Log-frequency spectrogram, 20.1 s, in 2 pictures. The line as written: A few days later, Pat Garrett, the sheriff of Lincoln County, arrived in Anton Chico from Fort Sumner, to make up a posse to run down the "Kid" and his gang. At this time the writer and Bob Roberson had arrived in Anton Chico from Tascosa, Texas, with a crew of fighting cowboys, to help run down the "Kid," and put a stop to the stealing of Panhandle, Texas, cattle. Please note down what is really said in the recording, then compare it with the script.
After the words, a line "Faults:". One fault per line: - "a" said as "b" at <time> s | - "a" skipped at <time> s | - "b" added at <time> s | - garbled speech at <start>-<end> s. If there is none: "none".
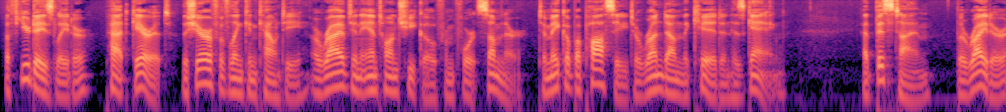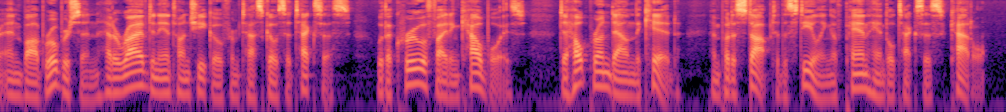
A few days later, Pat Garrett, the sheriff of Lincoln County, arrived in Anton Chico from Fort Sumner, to make up a posse to run down the "Kid" and his gang. At this time the writer and Bob Roberson had arrived in Anton Chico from Tascosa, Texas, with a crew of fighting cowboys, to help run down the "Kid," and put a stop to the stealing of Panhandle, Texas, cattle.
Faults:
none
